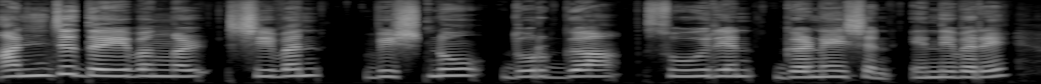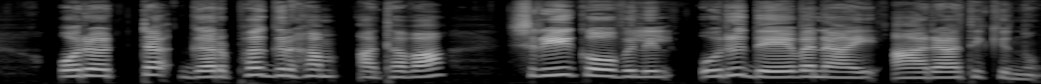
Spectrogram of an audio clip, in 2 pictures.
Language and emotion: Malayalam, neutral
